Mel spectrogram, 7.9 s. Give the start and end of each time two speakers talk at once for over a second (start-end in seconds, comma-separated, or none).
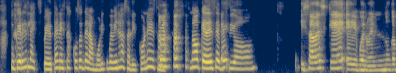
none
